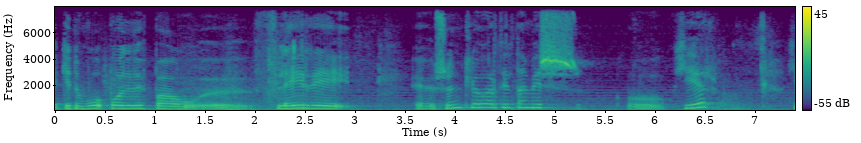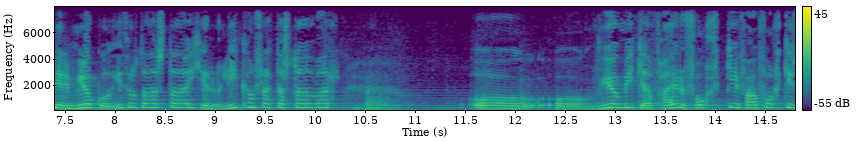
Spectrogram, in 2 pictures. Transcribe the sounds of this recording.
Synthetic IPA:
cɛːt̪ʏmpɔːðɪðʏhpaw | fleːjɾɪ | sʏnt̪lœɣaɾ̥t̪ʰɪlt̪aːjmɪs | ɔ̰ɣçɛːɾ̥ | çɛɾɛɾmjœːkowðiːθɾowht̪aðast̪aːðaçɛːɾɛɾʏliːkʰawmsrajht̪ast̪œðvaɾ̥ | ɔɣɔɣmjœːɣmɪːcɪaðfaːjɾʏfowl̥cɪfaːwfowl̥cɪ

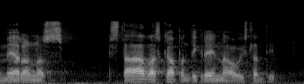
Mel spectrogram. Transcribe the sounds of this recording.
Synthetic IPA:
mɛːðalanːar̥sː | t̪aːðaskaːpant̪ɪkɾejnaːwist̪ant̪ɪ

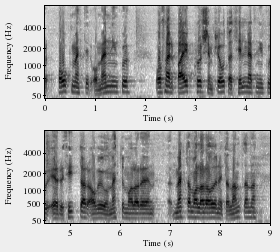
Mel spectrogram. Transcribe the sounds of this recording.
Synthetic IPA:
ɾpoːwkmɛn̥t̪ɪɾɔ̰ɣmɛnːiŋkʏ | ɔɣθajɾpaːjkʰʏɾ̥sɛmfl̥joːwt̪at̪ʰɪlnɛpniŋkʏʔɛɾʏθit̪ːaɾa̰wvɛɣʏmɛn̥t̪ʏal | mɛn̥t̪amawlaɾawðʏnejt̪alant̪anːa

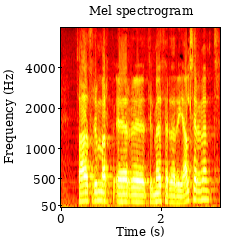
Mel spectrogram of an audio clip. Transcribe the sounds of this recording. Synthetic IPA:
θaðfɾʏmːar̥pɛɾt̪ʰɪlmɛðfɛɾðaɾɪialsɛɾanɛmt̪

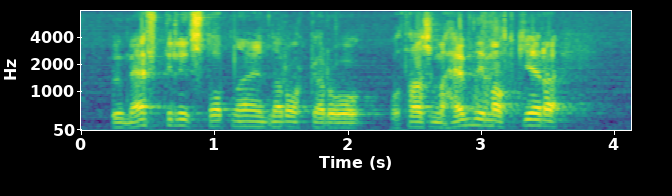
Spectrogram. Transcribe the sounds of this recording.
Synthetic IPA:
ʏmɛft̪ɪlɪt̪st̪ɔpnaɛnt̪naɾɔhkaɾɔɣːɣθaðsɛmaɦɛvðɪmawht̪cɛːɾa

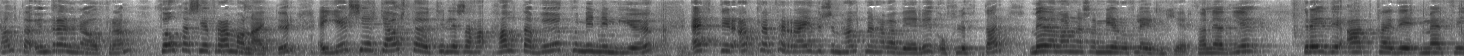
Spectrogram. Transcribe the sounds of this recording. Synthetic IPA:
halt̪aʔʏmɾajðʏnʏaːwfɾam | θowθasjɛfɾamːawnaːjt̪ʏɾ | ɛnjɛɣsjɛɛhcɪaːwst̪ajðʏt̪ʰɪɾlɛs̬aðɦalt̪avœːkʰʏmɪnːɪmjœːɣ | ɛft̪ɪɾat̪laɾ̥θaraːjðʏɾ̥sɛmɦalt̪naɾ̥ɦaːvavɛːɾɪðɔɣflʏht̪aɾ̥ | mɛːðalanːasamːjɛːɾɔfleːjɾʏmçɛːɾ̥θanːɪɣaðjɛɣ | kɾeːjðɪʔaːt̪kʰvaːjðɪmɛðθi

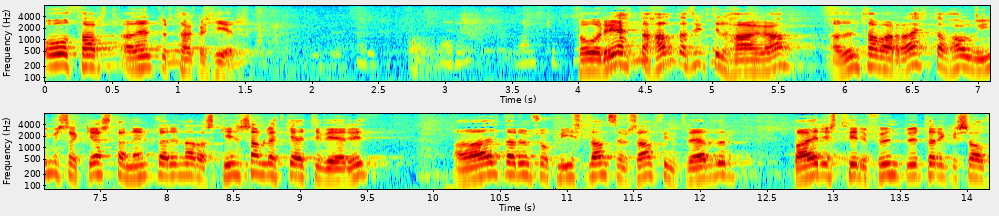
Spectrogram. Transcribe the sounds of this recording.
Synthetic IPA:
ɔɣθar̥t̪aðɛnt̪ʏɾ̥t̪ʰaːkaçɛːɾ̥ | θawaɾrjɛht̪aðɦalt̪aθvit̪ʰɪlɦaːɣaaðʏmθavarrajht̪avɦawlvɪiːmɪnsacɛst̪anejmt̪aɾɪnːaɾaðscɪnsamlɛjht̪caːjt̪ɪvɛːɾɪð | aðaːðɪlt̪aɾʏmsɔhknist̪lant̪sɛmsamθint̪vɛɾðʏɾ̥ | paːjɾɪst̪fɪɾɪɾ̥fʏnt̪ʏːt̪aɾɛjcɪsaw

